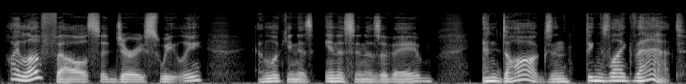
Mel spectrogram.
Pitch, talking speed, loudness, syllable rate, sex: 140 Hz, 165 wpm, -17 LUFS, 4.3 syllables/s, male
